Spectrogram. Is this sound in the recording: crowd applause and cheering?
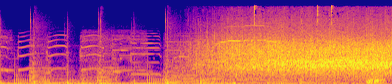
yes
